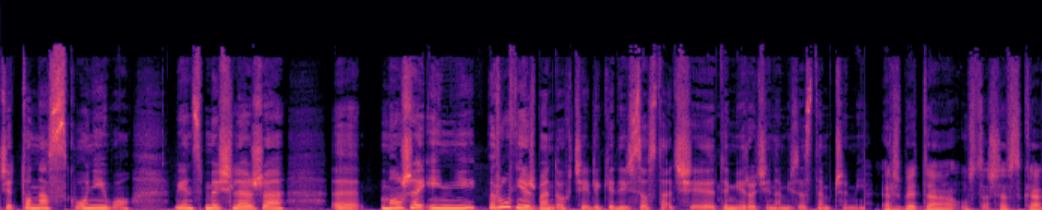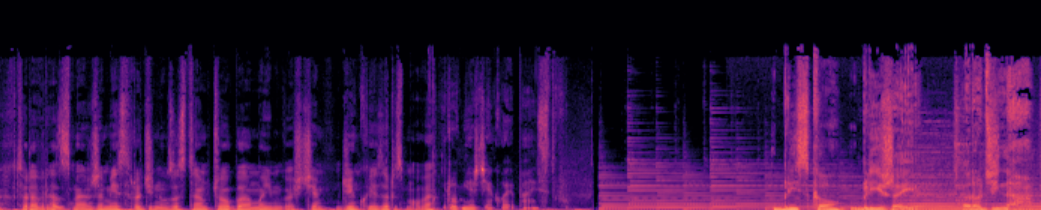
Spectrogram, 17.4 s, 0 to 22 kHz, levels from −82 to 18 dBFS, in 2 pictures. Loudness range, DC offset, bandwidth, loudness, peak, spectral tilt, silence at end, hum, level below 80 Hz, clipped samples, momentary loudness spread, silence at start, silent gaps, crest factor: 9 LU; under 0.1%; 17.5 kHz; -15 LUFS; 0 dBFS; -4.5 dB/octave; 0 s; none; -32 dBFS; under 0.1%; 15 LU; 0 s; none; 14 dB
